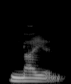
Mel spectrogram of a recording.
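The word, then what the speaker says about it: Niel: अब इसके लिए एक साइंटिस्ट था स्टूडेंट्स, उसका नाम था वॉन नायल। आप इसे नील भी बोल सकते हैं, what ever you want to pronounce, no problem at ऑल।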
